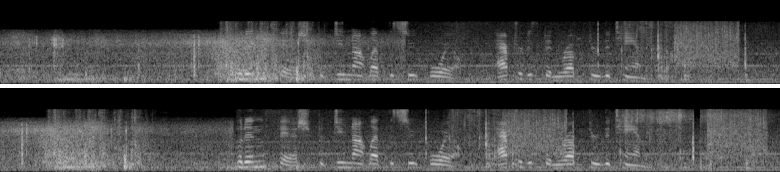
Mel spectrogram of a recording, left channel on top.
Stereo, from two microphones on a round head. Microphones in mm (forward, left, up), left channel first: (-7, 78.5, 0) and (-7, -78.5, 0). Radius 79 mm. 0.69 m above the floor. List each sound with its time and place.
2.4 s a woman speaking: 20° right (ahead or behind)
